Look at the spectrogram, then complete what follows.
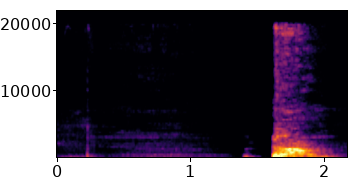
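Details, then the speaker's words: Adult painting miniatures gives a single loud, harsh cough after a quiet stretch and faint throat catch, trailing off; speaker apologizes that the cough kept coming out. "Sorry about the cough that was uh coming out whether I stopped or not."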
